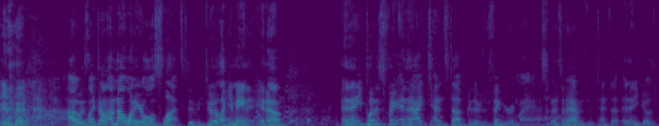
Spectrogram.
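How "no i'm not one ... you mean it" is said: mock demand. Retold demand to the doctor.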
